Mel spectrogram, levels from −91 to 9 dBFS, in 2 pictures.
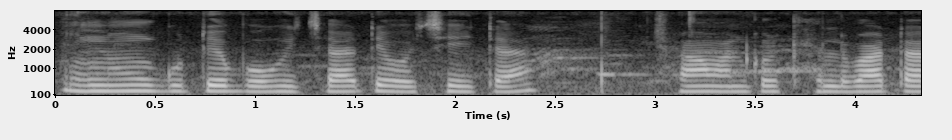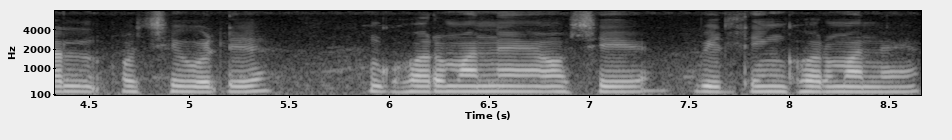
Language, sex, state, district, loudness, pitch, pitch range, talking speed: Odia, female, Odisha, Sambalpur, -19 LUFS, 190 Hz, 185-195 Hz, 85 wpm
